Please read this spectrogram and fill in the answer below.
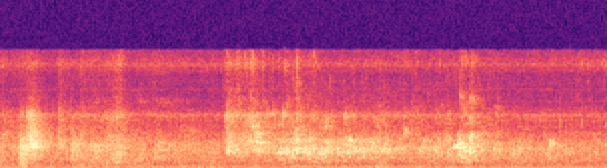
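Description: Water poured from an aluminium jug into a pot of soaked lentils, the pouring stream getting louder and brighter from about two seconds in and running on steadily.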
